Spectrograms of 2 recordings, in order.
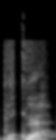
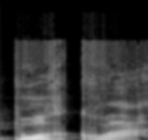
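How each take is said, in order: First: Several written letters stay silent, as usual. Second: Every written letter is sounded out as spelled. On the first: The speaker calls it right. "Say pourquoi" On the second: The speaker calls it wrong. "but it's P O U R Q U O I, but you don't say pourquoi"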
